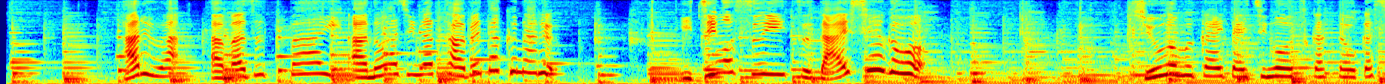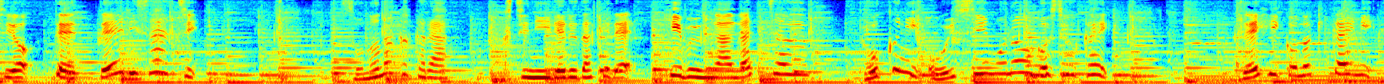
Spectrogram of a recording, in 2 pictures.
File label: narration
